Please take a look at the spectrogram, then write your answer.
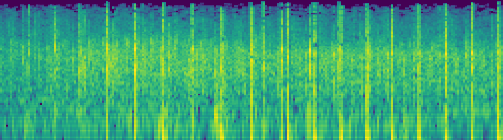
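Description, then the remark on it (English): An audience applauds three panelists after a panel discussion, a dense patter of many hands with sharper individual claps standing out in a quick, irregular rhythm, sustained at an even, moderate level throughout. “I just want to first give an opportunity for the crowd to recognize these three wonderful panelists”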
